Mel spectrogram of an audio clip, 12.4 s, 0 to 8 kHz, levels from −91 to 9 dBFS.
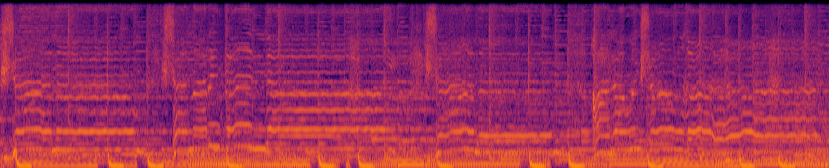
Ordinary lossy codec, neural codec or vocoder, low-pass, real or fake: none; none; 7.2 kHz; real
